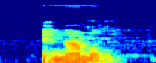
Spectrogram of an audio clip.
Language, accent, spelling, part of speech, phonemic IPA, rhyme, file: English, Southern England, enamel, noun / verb, /ɪˈnæməl/, -æməl, LL-Q1860 (eng)-enamel.wav
- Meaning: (noun) 1. An opaque, glassy coating baked onto metal or ceramic objects 2. A coating that dries to a hard, glossy finish 3. The hard covering on the exposed part of a tooth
